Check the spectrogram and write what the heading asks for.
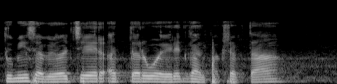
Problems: constant background noise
